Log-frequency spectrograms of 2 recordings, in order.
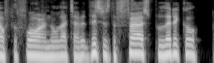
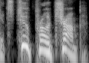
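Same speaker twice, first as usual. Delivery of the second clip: higher-pitched imitation of her objection; mock retort; 5 semitones higher than usual. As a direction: fire it back as the objecting woman. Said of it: "she shoots back".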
